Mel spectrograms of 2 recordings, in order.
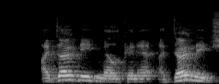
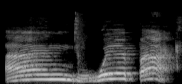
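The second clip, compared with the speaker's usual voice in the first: drawn-out show opener; 8 semitones higher, 5 dB louder, much slower than usual. Acted. Podcast host opening show.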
